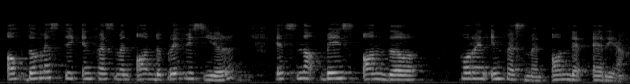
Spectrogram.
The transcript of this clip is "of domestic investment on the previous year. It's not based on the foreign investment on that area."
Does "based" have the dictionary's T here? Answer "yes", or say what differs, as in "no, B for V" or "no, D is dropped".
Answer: yes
